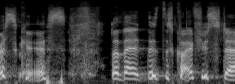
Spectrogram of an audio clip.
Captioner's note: laughter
